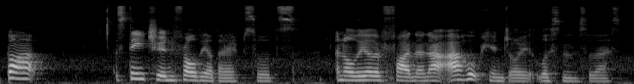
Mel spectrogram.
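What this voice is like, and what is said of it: Scottish accent. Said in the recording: “my voice is so annoying. I know it's annoying. I know it's like a strange Scottish accent.”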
